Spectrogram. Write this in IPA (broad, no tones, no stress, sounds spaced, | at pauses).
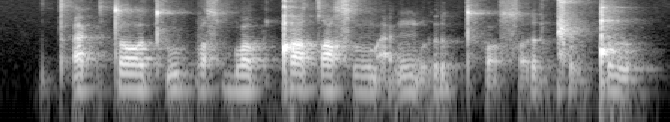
tʼ a k t ɔ tʼ u b ʊ sˤ b o k ǃ a tˤ o sˤ ŋ͡m a̰ ŋ͡m o̰ r tʰ ṵ sˤ ṵ r ǁ o̰ ǃ ʊ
